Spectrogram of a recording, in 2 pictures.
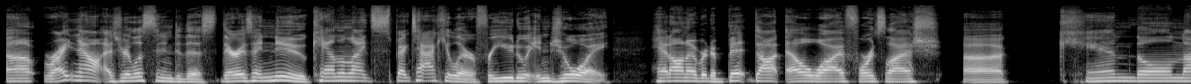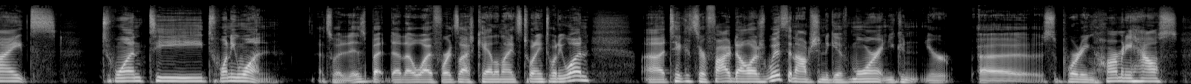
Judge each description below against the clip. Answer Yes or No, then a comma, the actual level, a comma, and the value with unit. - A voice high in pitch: No, medium, 140 Hz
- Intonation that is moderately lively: Yes, average, 3.9 semitones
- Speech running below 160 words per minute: Yes, average, 150 wpm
